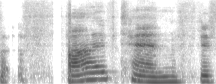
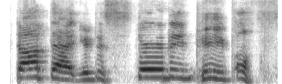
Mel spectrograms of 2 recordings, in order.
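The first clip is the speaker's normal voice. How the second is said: very loud, high-pitched put-on yell; 8 semitones higher, 11 dB louder than usual. Playing a character who yells at a wizard: yelling in character. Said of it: "I'm going to yell at them".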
